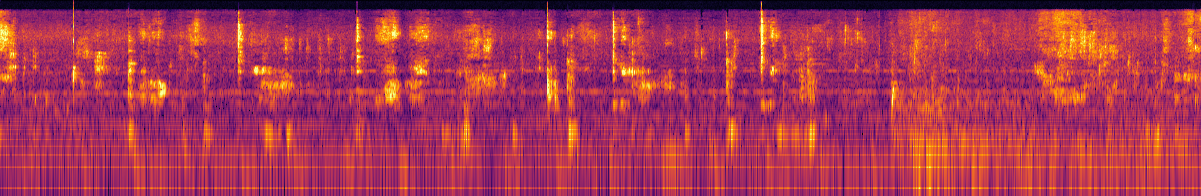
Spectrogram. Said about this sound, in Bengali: জল দিয়ে দেওয়া হচ্ছে যাতে মশলাটা পুড়ে না যায়।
